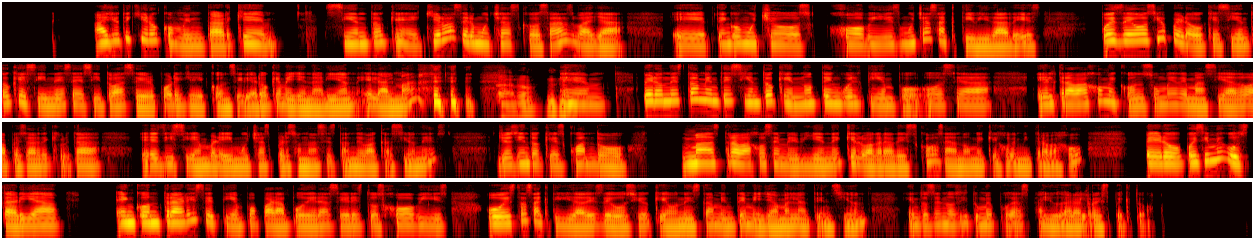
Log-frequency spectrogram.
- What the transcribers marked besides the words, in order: tapping; chuckle
- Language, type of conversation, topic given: Spanish, advice, ¿Cómo puedo encontrar tiempo para mis hobbies y para el ocio?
